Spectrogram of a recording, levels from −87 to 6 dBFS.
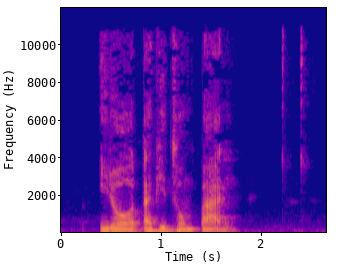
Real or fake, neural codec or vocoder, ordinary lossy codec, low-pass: fake; codec, 24 kHz, 0.9 kbps, WavTokenizer, medium speech release version 1; MP3, 64 kbps; 10.8 kHz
